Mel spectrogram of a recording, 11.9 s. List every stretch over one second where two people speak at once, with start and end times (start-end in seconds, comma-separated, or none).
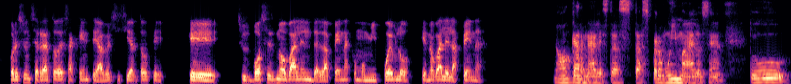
none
